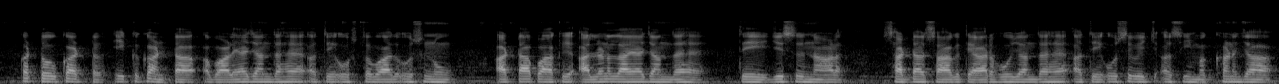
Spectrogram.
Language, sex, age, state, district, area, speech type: Punjabi, male, 18-30, Punjab, Rupnagar, urban, spontaneous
